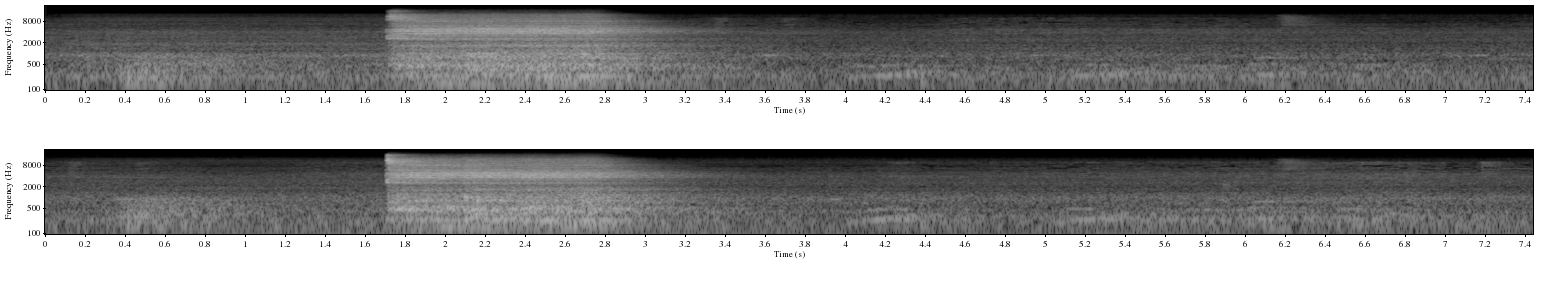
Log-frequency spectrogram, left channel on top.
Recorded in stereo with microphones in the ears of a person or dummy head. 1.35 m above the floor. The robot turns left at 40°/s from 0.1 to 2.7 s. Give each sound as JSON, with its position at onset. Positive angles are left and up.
{"t": 0.3, "sound": "an explosion", "side_deg": 10, "distance_m": 1.1}
{"t": 1.7, "sound": "boiling", "azimuth_deg": -140, "distance_m": 1.2}
{"t": 4.0, "sound": "a woman speaking", "side_deg": -10, "distance_m": 1.1}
